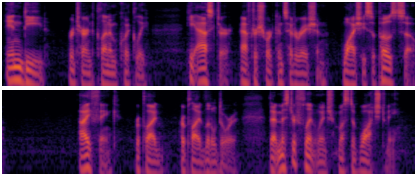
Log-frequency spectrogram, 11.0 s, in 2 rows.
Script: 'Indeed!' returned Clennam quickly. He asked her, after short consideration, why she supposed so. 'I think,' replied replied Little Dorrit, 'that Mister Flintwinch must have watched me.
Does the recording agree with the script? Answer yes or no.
yes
